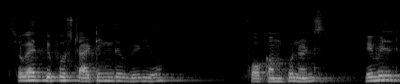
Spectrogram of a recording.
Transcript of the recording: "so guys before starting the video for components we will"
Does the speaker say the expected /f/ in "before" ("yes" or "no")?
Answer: no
